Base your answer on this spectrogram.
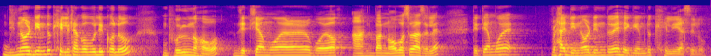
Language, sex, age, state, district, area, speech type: Assamese, male, 18-30, Assam, Sonitpur, rural, spontaneous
